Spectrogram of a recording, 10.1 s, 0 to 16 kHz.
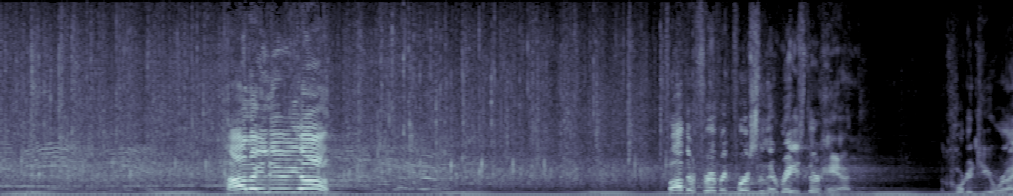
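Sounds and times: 
crowd applauding: 0.0s - 8.0s
speech: 2.3s - 3.4s, 6.7s - 8.6s, 9.5s - 10.1s.

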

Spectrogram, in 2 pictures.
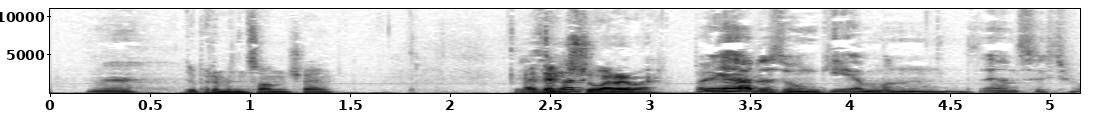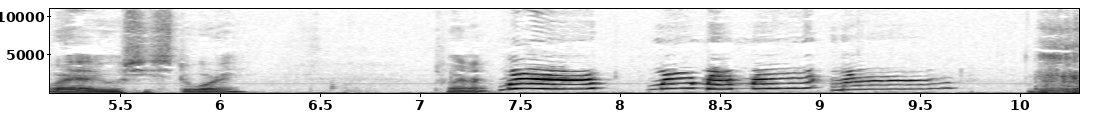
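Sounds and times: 
speech: 0.2s - 1.6s, 2.3s - 6.2s, 7.1s - 7.6s
cat-like yowling meow: 7.4s - 9.7s.

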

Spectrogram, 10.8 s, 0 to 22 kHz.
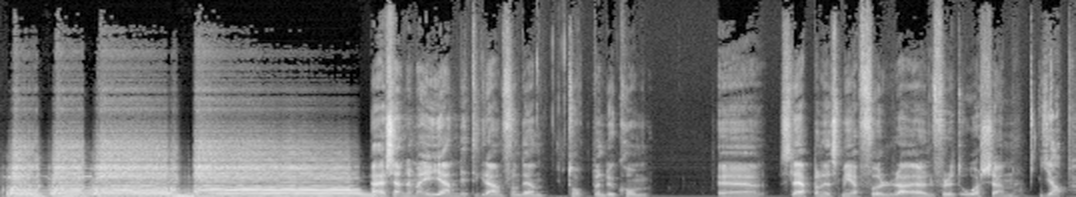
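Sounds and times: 
crunchy overdriven electric guitar chords through amp preamp distortion: 0.0s - 3.9s
speech: 3.8s - 6.6s, 7.2s - 10.7s.

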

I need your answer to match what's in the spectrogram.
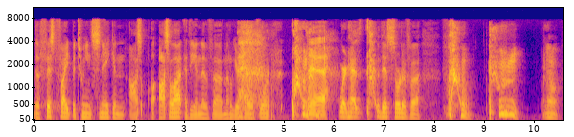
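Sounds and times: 
speech: 0.0s - 10.5s
person coughing: 4.1s - 7.0s, 8.2s - 9.8s.

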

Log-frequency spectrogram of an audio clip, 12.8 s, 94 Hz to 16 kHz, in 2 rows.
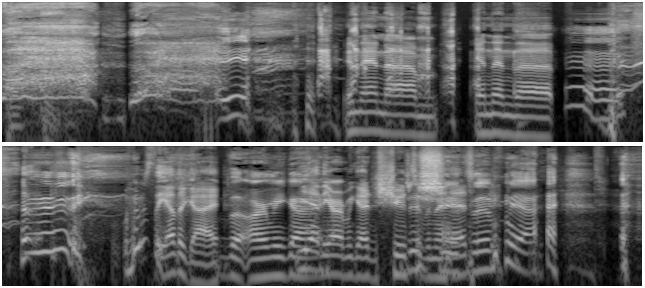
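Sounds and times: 
person imitating agonized screaming of a burned man: 0.0s - 2.9s, 5.6s - 7.3s
harsh raspy breaths: 0.0s - 3.0s, 12.0s - 12.6s
laughter: 2.2s - 8.6s, 10.6s - 12.8s
speech: 2.2s - 12.8s.

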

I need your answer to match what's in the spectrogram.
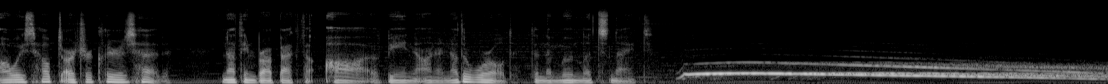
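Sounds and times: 
speech: 0.0s - 6.6s
long mournful howl echoing across a plain on a moonlit night: 6.8s - 11.0s.

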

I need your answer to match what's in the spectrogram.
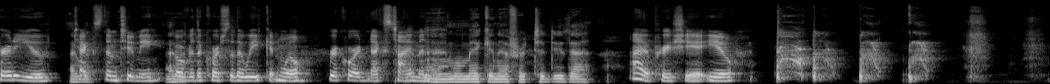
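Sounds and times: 
speech: 0.0s - 7.9s
person coughing harshly: 7.8s - 9.9s.

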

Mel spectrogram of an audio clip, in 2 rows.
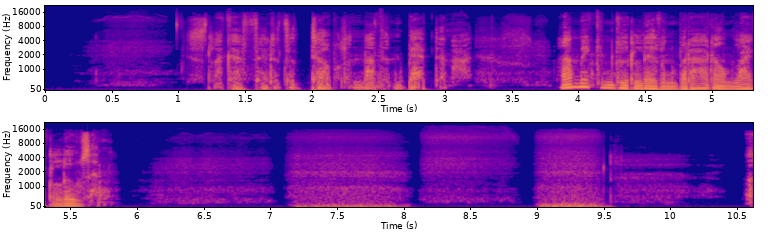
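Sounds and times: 
heavy breathing from a doctor with nose touching a patient's nose: 0.3s - 1.0s, 3.2s - 3.8s, 6.0s - 10.5s
speech: 1.2s - 5.9s.

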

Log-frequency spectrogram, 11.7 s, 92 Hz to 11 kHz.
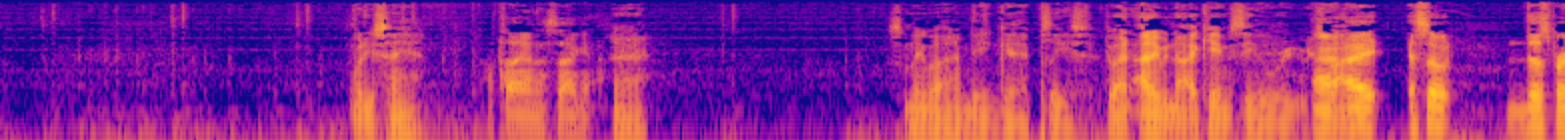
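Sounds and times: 
typing on a computer keyboard: 0.3s - 3.8s
speech: 2.6s - 3.2s, 3.8s - 4.9s, 6.7s - 11.7s.

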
